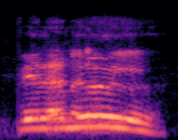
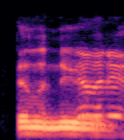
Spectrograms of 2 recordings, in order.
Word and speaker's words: Villeneuve: Villeneuve. Villeneuve.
